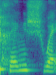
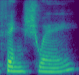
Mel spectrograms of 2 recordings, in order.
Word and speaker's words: feng shui: your websites uh about feng shui is it feng shui feng shui it's like f-u-n-gen feng shui okay so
